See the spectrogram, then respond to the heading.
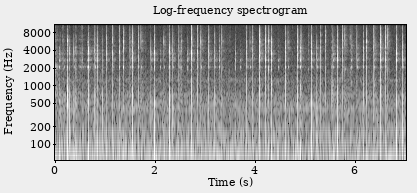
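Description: Long green nails scratch and tap the bare surface of a plain, flat, solid wooden (bamboo-like) heart-shaped cutting board with a hole, about 25 cm across and held in both hands. A quiet, rapid, irregular series of sharp, dry clicks and scratches is heard, bright and crisp with almost no low end. Each sound dies away instantly.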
